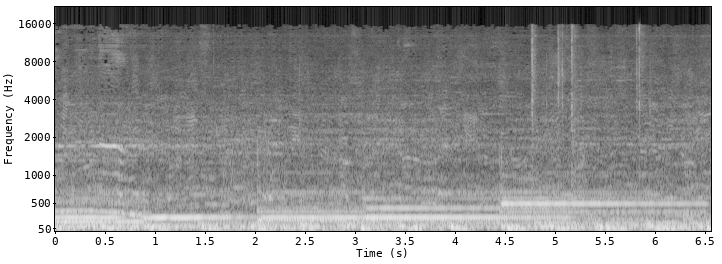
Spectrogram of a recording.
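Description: Instrumental passage of a live song on a Yamaha electric keyboard: held notes that step to new pitches about every second over a thick low end.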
